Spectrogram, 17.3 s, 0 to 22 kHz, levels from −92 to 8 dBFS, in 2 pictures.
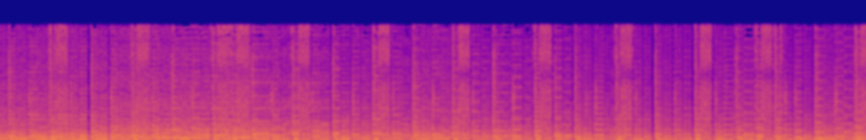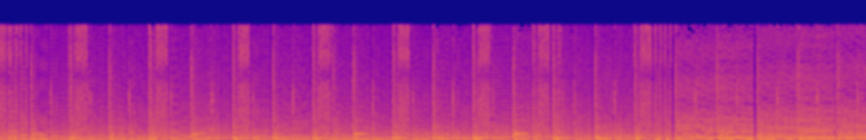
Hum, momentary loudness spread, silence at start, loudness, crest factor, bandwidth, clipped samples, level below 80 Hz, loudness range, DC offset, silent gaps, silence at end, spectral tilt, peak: none; 4 LU; 0 s; -24 LUFS; 16 dB; 19 kHz; under 0.1%; -40 dBFS; 3 LU; under 0.1%; none; 0 s; -3.5 dB/octave; -8 dBFS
